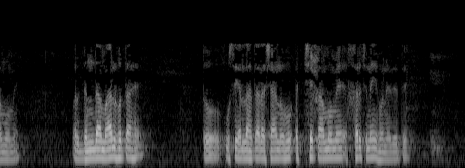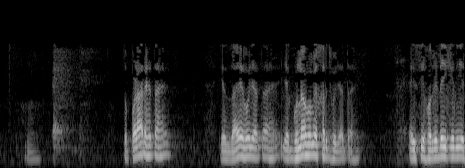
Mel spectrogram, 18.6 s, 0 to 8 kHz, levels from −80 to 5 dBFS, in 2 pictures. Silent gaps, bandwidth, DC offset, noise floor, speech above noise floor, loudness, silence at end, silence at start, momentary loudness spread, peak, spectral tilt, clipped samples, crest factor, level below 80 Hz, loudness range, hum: none; 4 kHz; under 0.1%; -64 dBFS; 41 dB; -24 LUFS; 0 s; 0 s; 20 LU; -6 dBFS; -12.5 dB/octave; under 0.1%; 20 dB; -56 dBFS; 11 LU; none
